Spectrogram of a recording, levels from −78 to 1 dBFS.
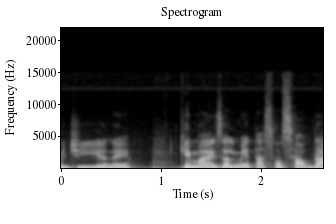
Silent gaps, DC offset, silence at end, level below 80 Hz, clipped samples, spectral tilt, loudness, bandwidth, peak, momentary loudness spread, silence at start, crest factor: none; under 0.1%; 0 s; -34 dBFS; under 0.1%; -6 dB/octave; -16 LUFS; 13.5 kHz; -2 dBFS; 6 LU; 0 s; 12 dB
